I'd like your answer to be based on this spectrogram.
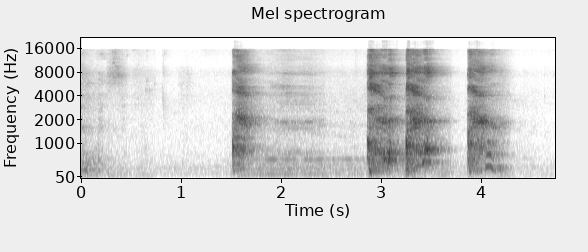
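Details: Four harsh coughs, one longer burst then three short sharp coughs in close succession, presented as the cough type homeopathy associates with the remedy Drosera.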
